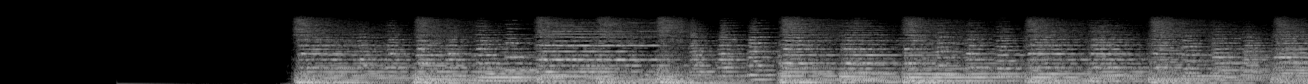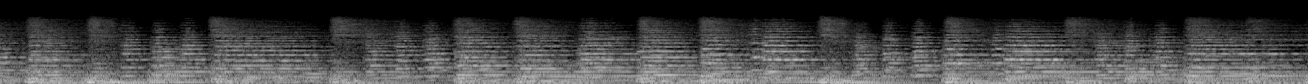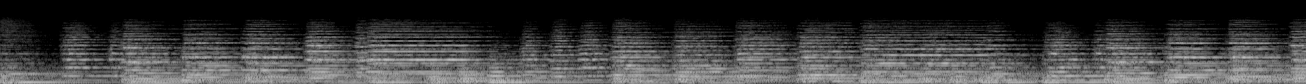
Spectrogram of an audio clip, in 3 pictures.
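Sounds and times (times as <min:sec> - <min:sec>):
national anthem: 0:02.9 - 0:39.2.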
